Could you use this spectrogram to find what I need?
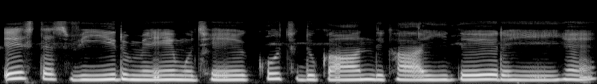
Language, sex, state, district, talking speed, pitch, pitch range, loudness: Hindi, female, Madhya Pradesh, Katni, 100 wpm, 215 Hz, 210-230 Hz, -12 LUFS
